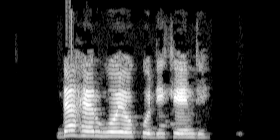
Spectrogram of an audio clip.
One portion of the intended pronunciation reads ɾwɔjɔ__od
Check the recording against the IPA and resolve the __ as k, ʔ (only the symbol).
k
